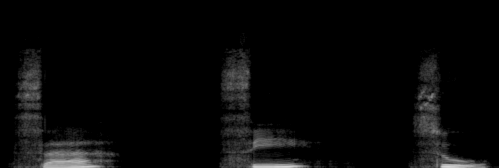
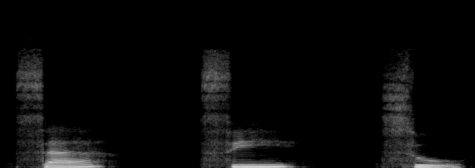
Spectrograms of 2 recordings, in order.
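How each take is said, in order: Both takes have the same delivery.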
